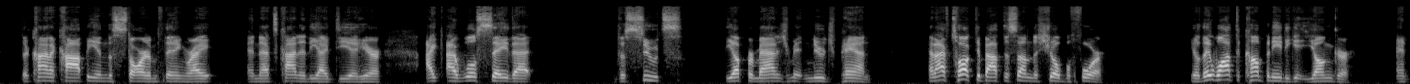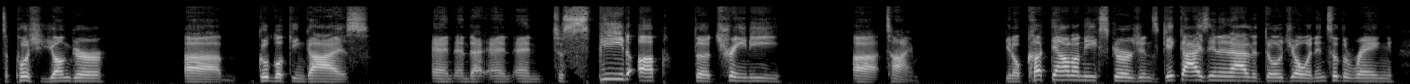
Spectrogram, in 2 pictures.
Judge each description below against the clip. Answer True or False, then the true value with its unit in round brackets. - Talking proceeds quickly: False (180 wpm)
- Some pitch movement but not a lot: False (8.4 semitones)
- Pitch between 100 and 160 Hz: True (140 Hz)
